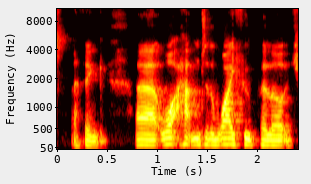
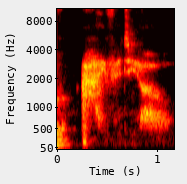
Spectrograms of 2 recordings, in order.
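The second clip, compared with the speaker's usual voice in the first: whisper; 12 dB quieter, much slower than usual. Real, not acted. Whispered sponsor thanks.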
